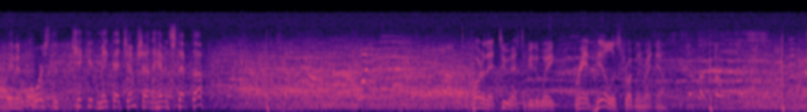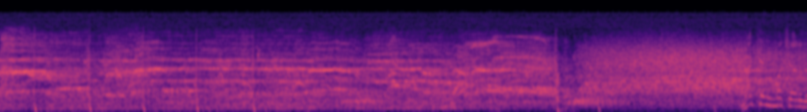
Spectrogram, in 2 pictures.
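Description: A large crowd murmurs and chatters in an echoing arena.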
